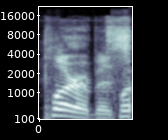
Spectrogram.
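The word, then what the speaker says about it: Pluribus: It's like Plurbus, I think is what it says, but I don't correct pronunciation? Yeah, it's Plurbus. Plurbus is the name, yeah.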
